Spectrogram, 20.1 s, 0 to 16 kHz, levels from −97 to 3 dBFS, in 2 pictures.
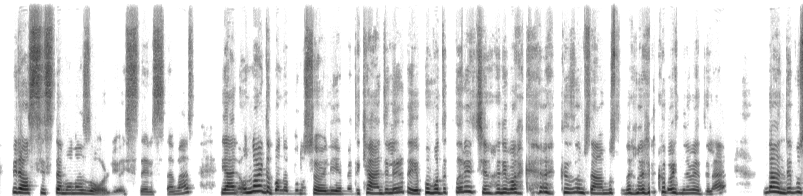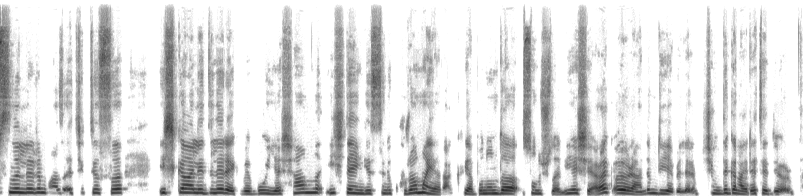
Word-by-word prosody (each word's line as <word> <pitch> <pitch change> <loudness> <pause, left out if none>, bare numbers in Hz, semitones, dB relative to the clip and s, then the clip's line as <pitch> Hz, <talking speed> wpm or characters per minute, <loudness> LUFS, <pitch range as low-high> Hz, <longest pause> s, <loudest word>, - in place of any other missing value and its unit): biraz 305 -4 +6
sistem 285 -1 +3
ona 260 0 -2
zorluyor, 315 - -4
ister 195 - -4
istemez. 225 - -5 0.4
Yani 275 +2 +3
onlar 370 +6 +6
da 325 - 0
bana 255 -2 0
bunu 245 -1 -10
söyleyemedi. 235 +2 0
Kendileri 290 +4 +1
de 290 - +2
yapamadıkları 310 +7 +3
için, 345 -7 0
hani, 300 +2 +2
"Bak 305 0 +4 0.5
kızım, 330 -1 +1
sen 260 -1 -1
bu - - +1
sınırları 285 +3 0 0.2
koy." 295 - +4
demediler. 245 - -5 0.5
Ben 355 -4 +4
de 335 -1 -1
bu 355 - +2
sınırlarım 320 -2 +2 0.2
az - - -15
açıkçası, 300 0 -2 0.5
işgal 310 0 +2
edilerek 290 -3 +1
ve 215 0 -3
bu 255 0 -4
yaşamla 290 +7 -1
iş 290 0 -5
dengesini 255 -2 -1
kuramayarak, 270 - -1
ya, 215 -3 0
bunun 250 +1 -1
da 245 -3 +4
sonuçlarını 250 -1 -5
yaşayarak 280 +4 0
öğrendim 270 0 +3
diyebilirim. 410 - -3
Şimdi 260 +1 -4
gayret 250 -2 -1
ediyorum. 445 - -3
285 Hz, 145 wpm, -23 LUFS, 250-310 Hz, 0.5 s, biraz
